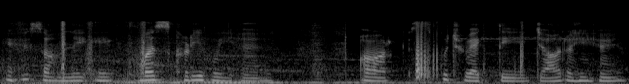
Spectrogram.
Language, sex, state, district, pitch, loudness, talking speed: Hindi, female, Uttar Pradesh, Muzaffarnagar, 150 Hz, -36 LUFS, 125 wpm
